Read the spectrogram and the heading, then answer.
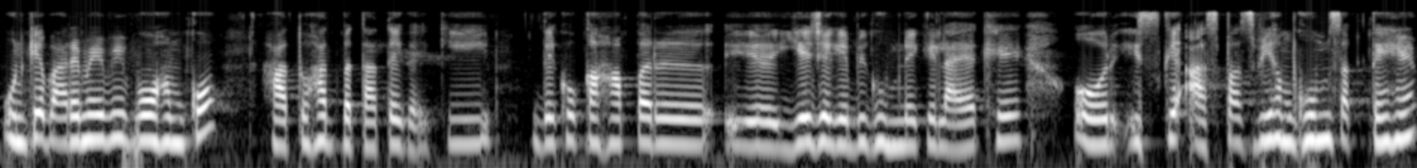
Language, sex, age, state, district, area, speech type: Hindi, female, 30-45, Madhya Pradesh, Ujjain, urban, spontaneous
